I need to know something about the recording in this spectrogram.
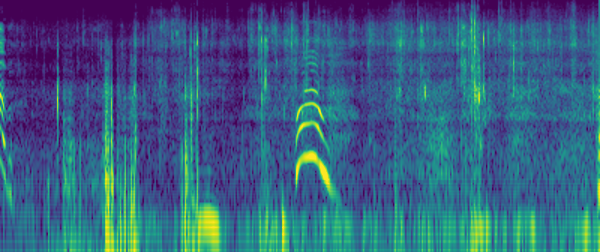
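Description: Seawater splashing and sloshing against a surfboard and a waterline action camera as a surfer paddles, with irregular splashes and a low rumble of water on the microphone. A single short shouted call rises and falls about four seconds in.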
